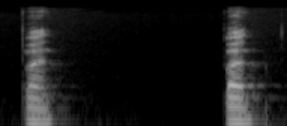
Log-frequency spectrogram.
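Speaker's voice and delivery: "but" with an unreleased t; swallowed final t. Shown as a demonstration. Teacher showing "but" with the t swallowed. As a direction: cut "but" off before the t sounds. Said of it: "但是把声音给吞掉".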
